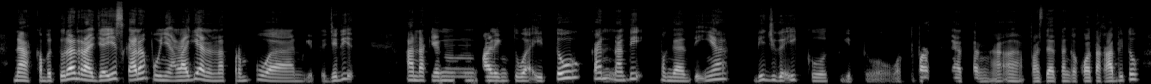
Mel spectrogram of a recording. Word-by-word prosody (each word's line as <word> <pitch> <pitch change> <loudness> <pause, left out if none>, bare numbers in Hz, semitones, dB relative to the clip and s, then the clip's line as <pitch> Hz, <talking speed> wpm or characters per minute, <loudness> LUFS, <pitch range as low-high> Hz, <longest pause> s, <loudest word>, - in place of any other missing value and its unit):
Nah 185 -2 +6
kebetulan 195 +9 +5
rajanya 200 +3 +6
sekarang 260 +7 +5
punya 195 -4 -1
lagi 190 +5 +4
anak-anak 175 -4 +2
perempuan 170 -5 -2
gitu. - - -18
Jadi 185 +8 -4 0.6
anak 195 -1 +2
yang 185 +1 0 0.3
paling 175 -1 +2
tua 175 0 -1
itu 265 - +1
kan 280 +1 -1
nanti 195 +7 -1 0.2
penggantinya, 190 +6 -2 0.3
dia 205 - -5
juga 195 -2 -3
ikut 165 -7 -7
gitu - - -17 0.3
waktu - - -17
pas 165 - +3 0.2
datang 155 -1 -6
heeh, 155 0 -5
pas 145 - -3
datang 160 0 -2
ke - - -4
kota 160 0 0
kami 160 +3 +2
tuh 240 0 0
180 Hz, 165 wpm, -25 LUFS, 165-210 Hz, 0.6 s, Nah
